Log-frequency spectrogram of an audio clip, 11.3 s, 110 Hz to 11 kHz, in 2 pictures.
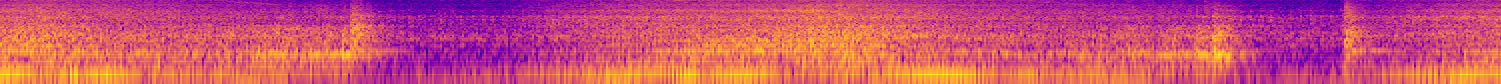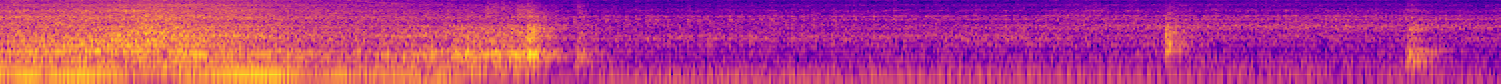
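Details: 2014 Ford Ranger 2.2L diesel engine idling and revved twice, with a rough metallic rattle riding over the run; cause unknown.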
